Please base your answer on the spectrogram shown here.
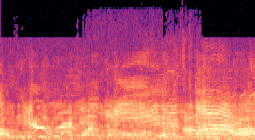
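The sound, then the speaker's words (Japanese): Many children's voices chatter and shout at a distance, a busy, overlapping murmur of play with occasional higher squeals, steady throughout and fairly faint, like a park or playground. “子供たち。”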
